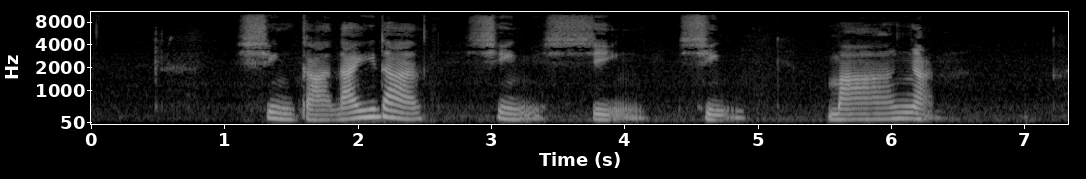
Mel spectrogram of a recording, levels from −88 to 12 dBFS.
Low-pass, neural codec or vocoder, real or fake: 9.9 kHz; none; real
